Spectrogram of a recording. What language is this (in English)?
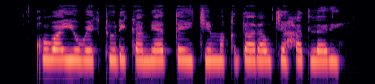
Pashto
